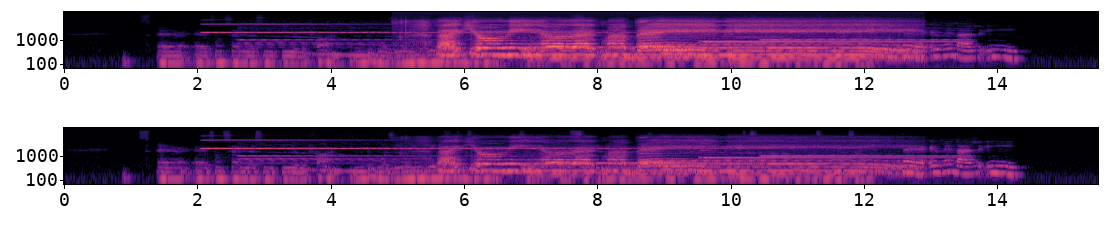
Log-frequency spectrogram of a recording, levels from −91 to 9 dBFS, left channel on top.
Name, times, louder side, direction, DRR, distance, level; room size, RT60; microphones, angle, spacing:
voice 1, 0.2-0.5 1.1-12.1, equal, 45° right, 1.6 m, -46 dB
sound 1, 2.0-10.7, right 5 dB, 15° right, 0.6 m, -39 dB
sound 2, 2.6-13.6, left 2 dB, 40° left, 1.6 m, -42 dB
sound 3, 5.0-12.9, left 7 dB, 60° left, 0.3 m, -30 dB
voice 2, 12.6-14.3, right 2 dB, 80° right, 2.0 m, -39 dB
7.6 x 2.8 x 5.0 m
head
